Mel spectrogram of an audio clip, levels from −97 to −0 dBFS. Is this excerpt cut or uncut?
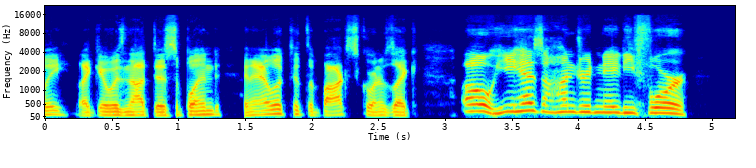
cut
